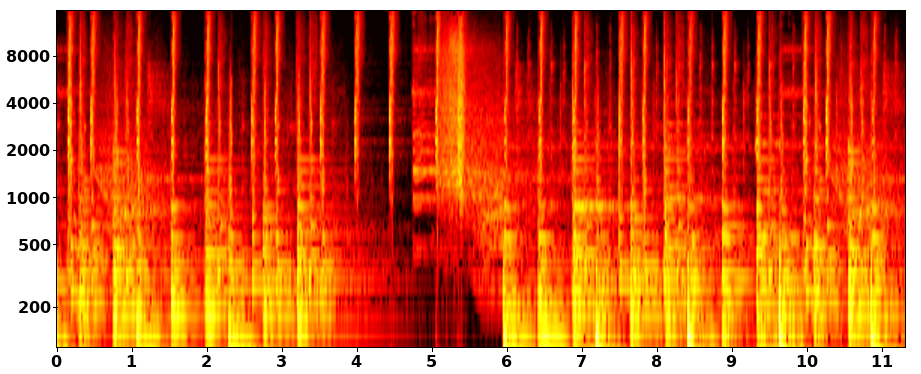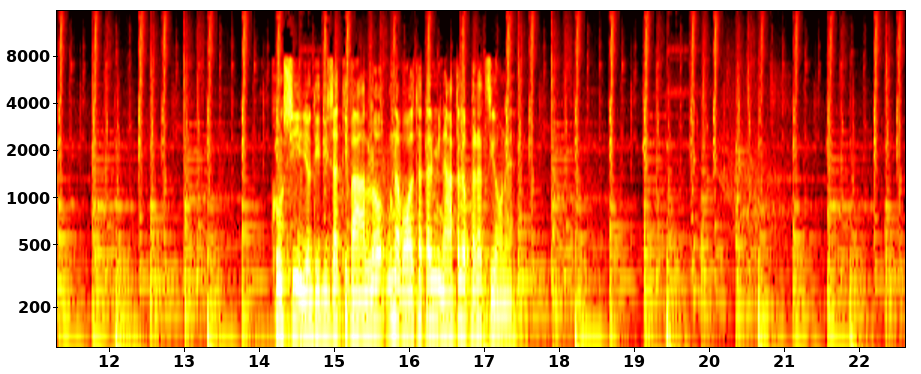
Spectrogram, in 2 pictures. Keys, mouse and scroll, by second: 0.7-2.3 drag, 3.4-5.0 drag, 5.0-6.0 ctrl+middle drag, 6.0-9.6 drag, 9.6 Left, 9.7-10.2 Left, 10.8 Left, 14.6 click.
